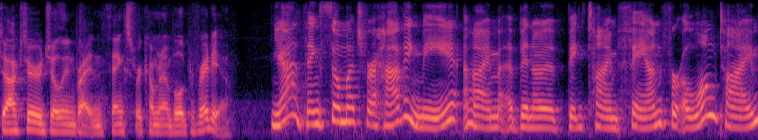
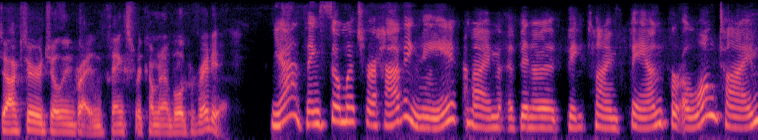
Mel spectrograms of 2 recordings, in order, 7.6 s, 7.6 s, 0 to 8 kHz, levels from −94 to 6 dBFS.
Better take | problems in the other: first | noise reduction (neural mask model Resemble Enhance denoiser)

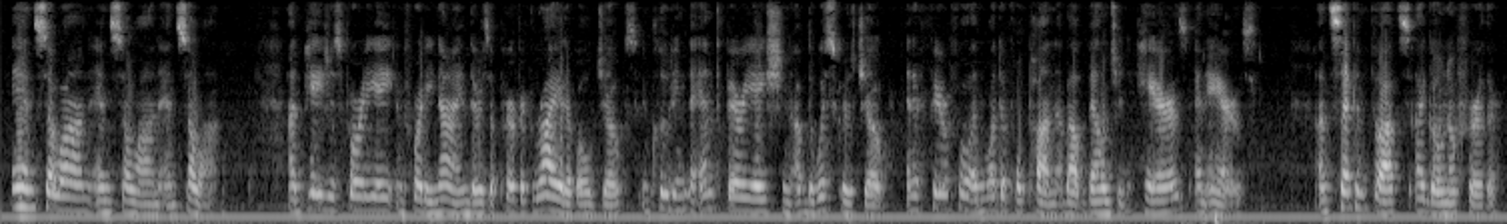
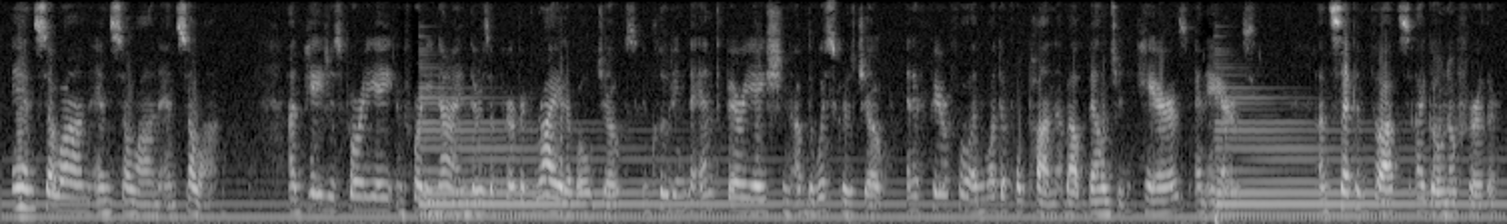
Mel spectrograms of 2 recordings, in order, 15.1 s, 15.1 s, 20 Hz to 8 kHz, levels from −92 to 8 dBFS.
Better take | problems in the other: first | background sound (Guitar); 10 dB below the speech

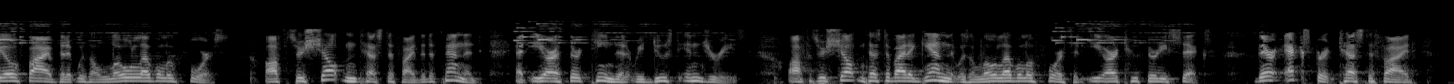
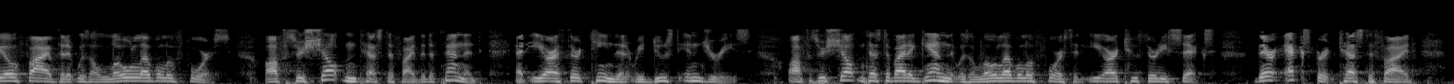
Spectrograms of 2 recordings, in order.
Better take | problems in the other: second | noise reduction (neural mask model RNNoise)

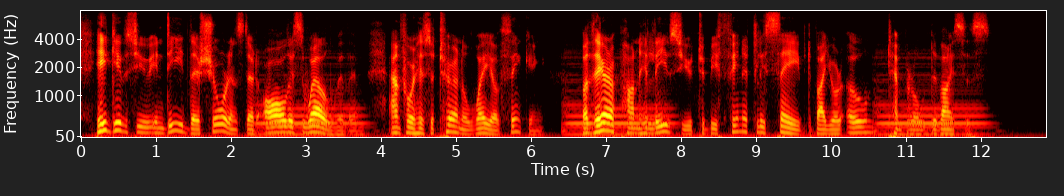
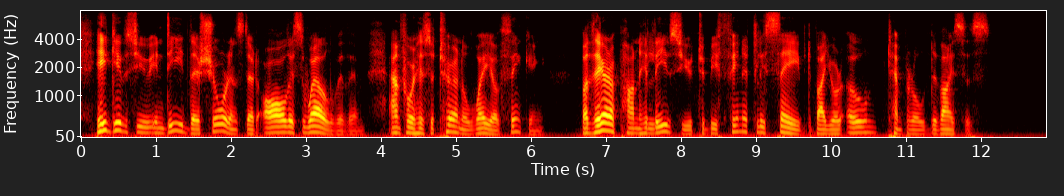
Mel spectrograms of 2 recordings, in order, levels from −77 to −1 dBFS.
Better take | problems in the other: second | background sound (Bowed string instrument); 14 dB below the speech

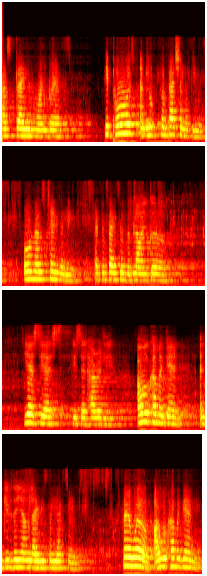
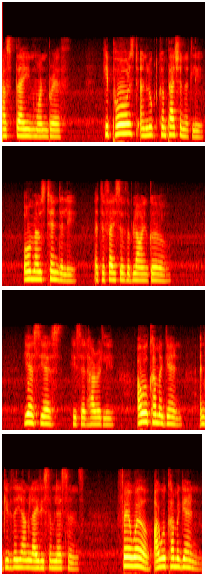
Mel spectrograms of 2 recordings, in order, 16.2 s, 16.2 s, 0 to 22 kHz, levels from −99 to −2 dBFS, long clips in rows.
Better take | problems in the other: second | noise reduction (neural separator model SepFormer DNS4)

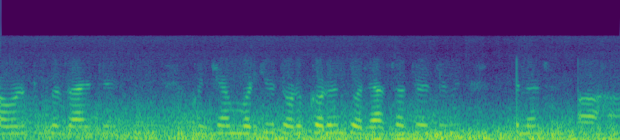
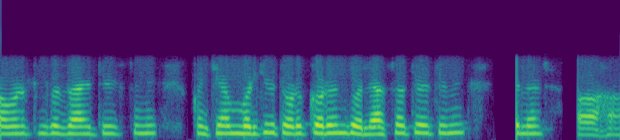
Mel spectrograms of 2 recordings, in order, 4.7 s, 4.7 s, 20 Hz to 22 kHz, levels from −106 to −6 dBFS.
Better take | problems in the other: second | background sound (Thunder / Rain); 3 dB above the speech

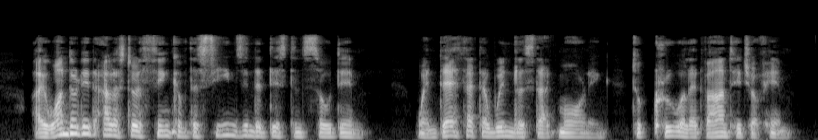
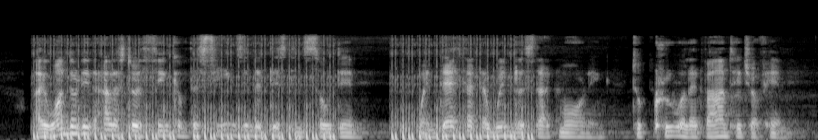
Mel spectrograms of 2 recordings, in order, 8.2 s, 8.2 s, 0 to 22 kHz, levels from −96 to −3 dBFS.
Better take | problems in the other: first | background sound (Drill); as loud as the speech // room echo; dies away in 1.2 s

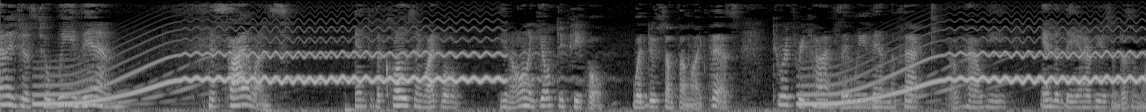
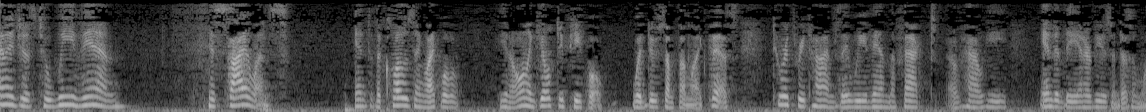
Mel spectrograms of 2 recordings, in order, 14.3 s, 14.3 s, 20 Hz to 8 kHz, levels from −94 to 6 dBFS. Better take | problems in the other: second | background sound (Musical instrument); 3 dB above the speech // room echo; dies away in 0.4 s

